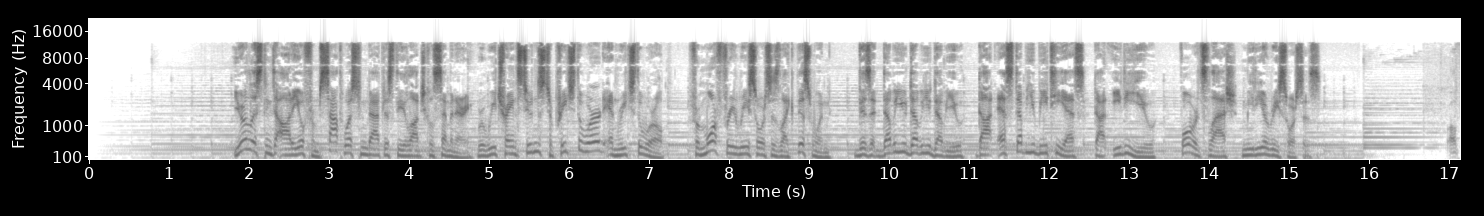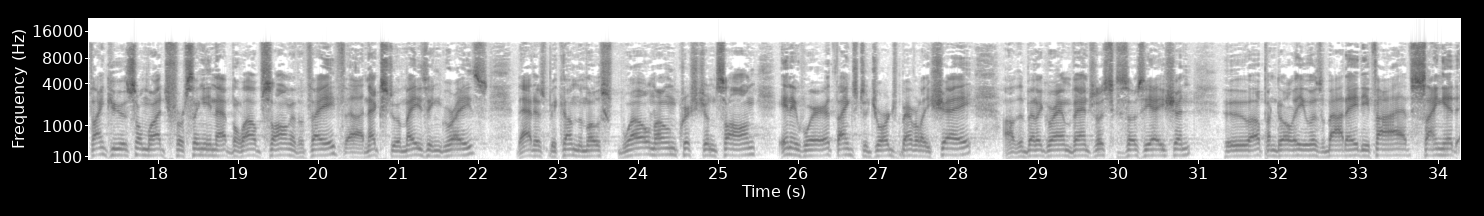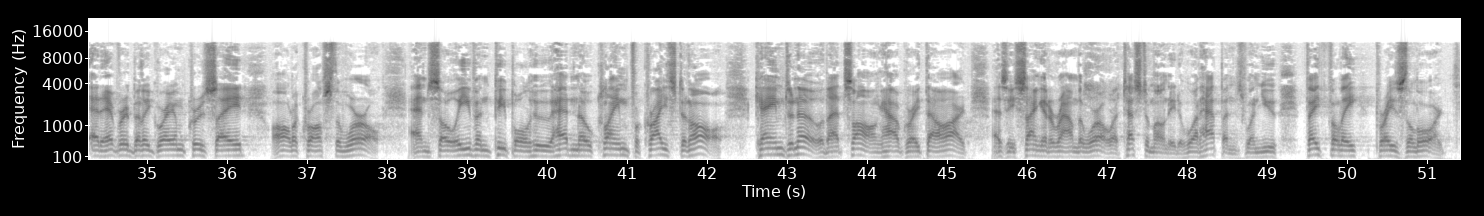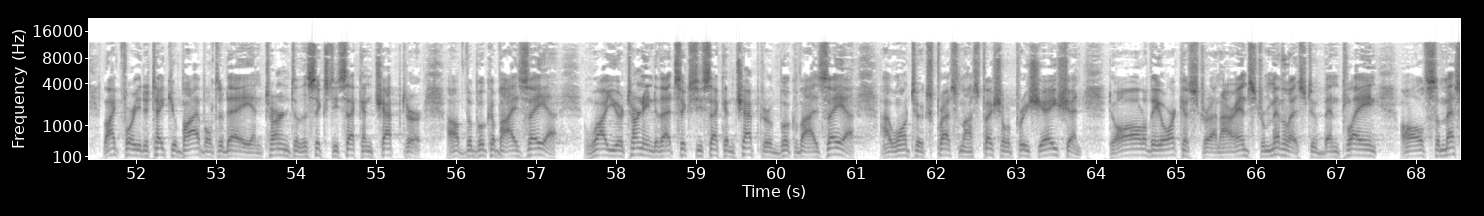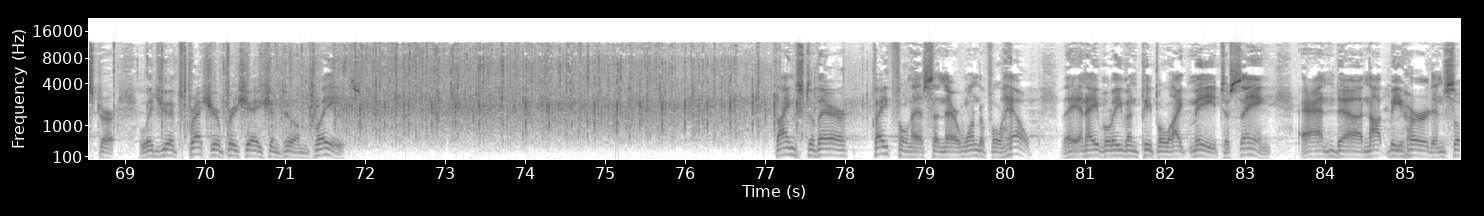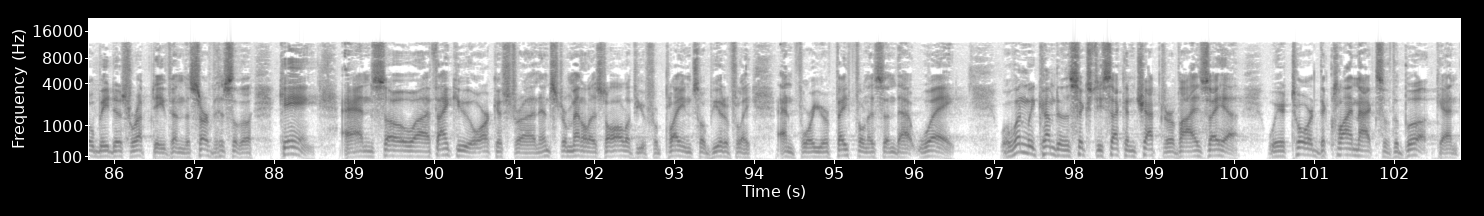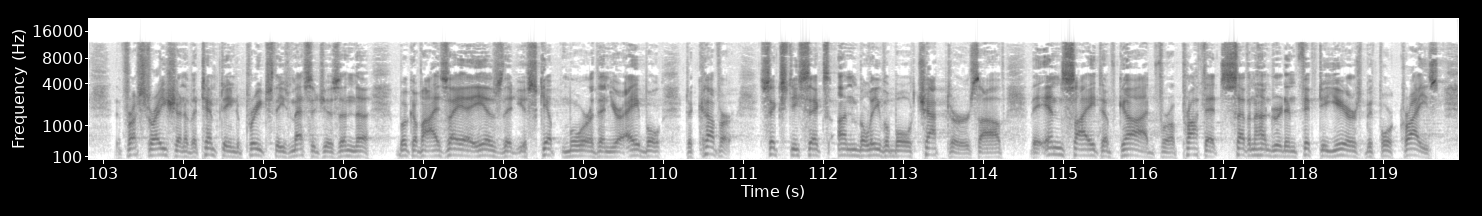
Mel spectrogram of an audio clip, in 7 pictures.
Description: speaking on Isaiah 62:1-7 in SWBTS Chapel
